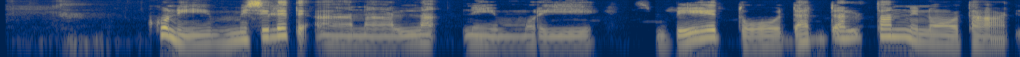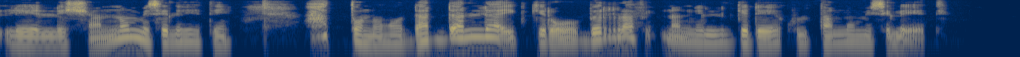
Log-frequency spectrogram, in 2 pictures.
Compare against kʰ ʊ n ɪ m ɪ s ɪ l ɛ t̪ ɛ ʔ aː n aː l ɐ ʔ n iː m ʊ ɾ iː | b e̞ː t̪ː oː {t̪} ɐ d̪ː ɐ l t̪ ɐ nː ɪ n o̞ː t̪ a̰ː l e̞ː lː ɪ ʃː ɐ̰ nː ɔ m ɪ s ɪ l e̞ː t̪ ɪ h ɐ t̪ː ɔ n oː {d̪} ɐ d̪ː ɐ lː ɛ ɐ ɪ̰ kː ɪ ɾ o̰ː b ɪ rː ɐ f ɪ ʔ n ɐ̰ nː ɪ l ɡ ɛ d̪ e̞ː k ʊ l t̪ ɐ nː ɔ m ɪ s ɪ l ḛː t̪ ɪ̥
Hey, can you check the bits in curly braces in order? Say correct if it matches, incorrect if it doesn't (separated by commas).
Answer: incorrect, correct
